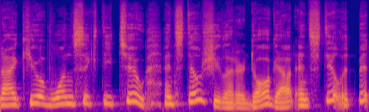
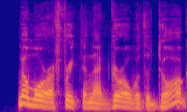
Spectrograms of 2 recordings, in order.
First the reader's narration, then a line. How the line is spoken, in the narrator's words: I said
